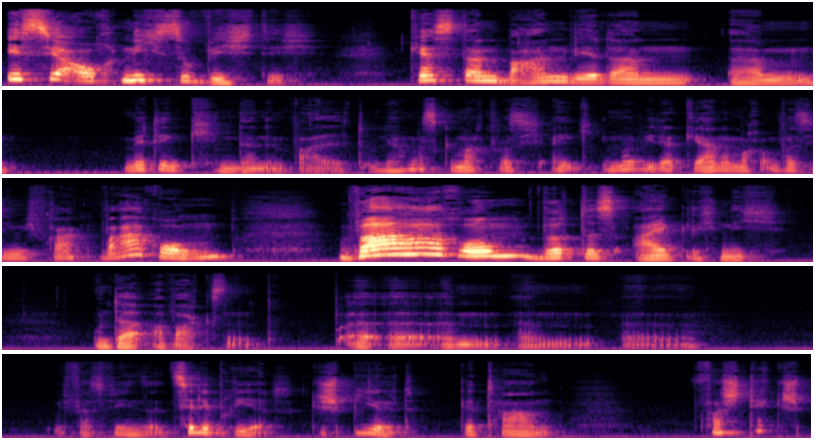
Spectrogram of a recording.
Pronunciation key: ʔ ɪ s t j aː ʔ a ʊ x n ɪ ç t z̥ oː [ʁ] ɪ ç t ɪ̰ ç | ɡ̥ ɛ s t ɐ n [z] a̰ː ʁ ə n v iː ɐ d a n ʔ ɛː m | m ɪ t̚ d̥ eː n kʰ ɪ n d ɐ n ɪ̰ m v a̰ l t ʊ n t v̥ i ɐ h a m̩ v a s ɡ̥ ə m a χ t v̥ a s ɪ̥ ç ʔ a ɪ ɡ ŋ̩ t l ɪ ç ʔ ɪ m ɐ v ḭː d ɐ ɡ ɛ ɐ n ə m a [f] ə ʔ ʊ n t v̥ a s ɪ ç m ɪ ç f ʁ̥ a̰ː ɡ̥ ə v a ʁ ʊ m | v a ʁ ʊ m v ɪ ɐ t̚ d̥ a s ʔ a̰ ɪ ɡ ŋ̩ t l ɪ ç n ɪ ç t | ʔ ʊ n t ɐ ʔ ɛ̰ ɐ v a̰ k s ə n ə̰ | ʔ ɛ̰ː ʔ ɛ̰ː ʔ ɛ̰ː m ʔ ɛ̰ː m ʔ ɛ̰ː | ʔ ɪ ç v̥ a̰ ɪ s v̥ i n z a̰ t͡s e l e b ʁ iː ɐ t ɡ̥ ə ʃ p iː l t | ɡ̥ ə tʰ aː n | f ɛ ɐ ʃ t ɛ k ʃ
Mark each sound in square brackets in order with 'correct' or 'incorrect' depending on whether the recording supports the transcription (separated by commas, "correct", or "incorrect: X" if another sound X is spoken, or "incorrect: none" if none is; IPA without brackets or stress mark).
incorrect: v, incorrect: v, incorrect: χ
